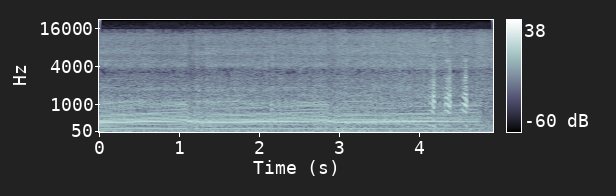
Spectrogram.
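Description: An Aprilia Tuono 660 motorcycle engine revving at high rpm, a strong, steady, near whine that holds its pitch apart from small dips. A short burst of higher tones comes near the end.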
